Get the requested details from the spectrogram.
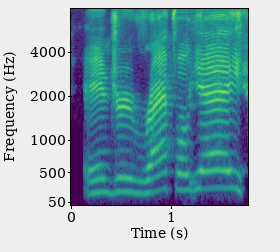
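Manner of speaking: fake Southern accent, twangy. Saying a recruit's name for the other speaker: put-on Southern twang. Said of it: "Southern twang".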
